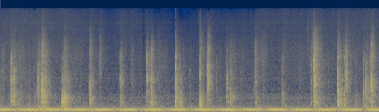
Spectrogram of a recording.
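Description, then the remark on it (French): Steady footsteps of a man following a woman tap along at a walking pace, fairly crisp, with a constant low hum underneath and no talking. “Il se lève et la suit.”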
